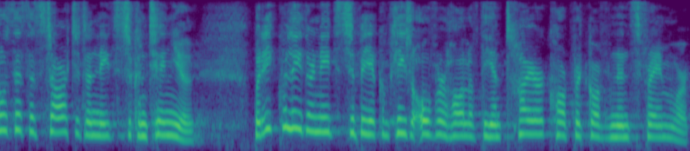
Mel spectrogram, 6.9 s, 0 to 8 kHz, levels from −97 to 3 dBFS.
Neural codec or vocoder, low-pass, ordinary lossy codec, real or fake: codec, 16 kHz, 16 kbps, FunCodec, trained on Chinese and English, 50 frames a second; none; none; fake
